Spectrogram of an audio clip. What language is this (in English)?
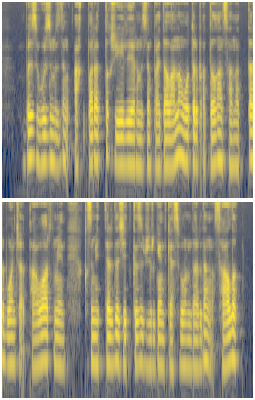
Kazakh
